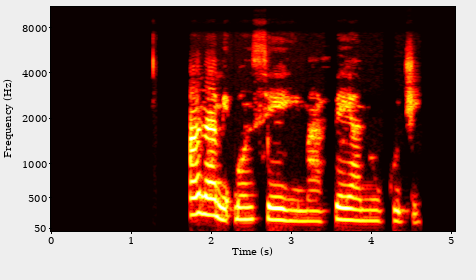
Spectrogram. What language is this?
Igbo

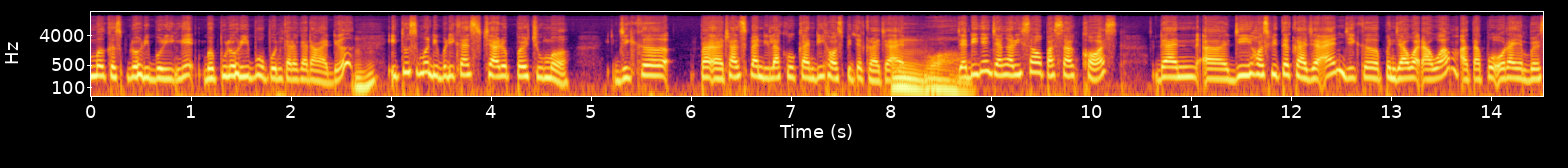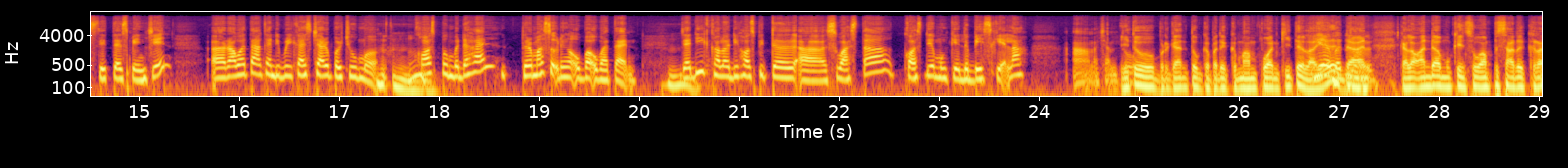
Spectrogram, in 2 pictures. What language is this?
Malay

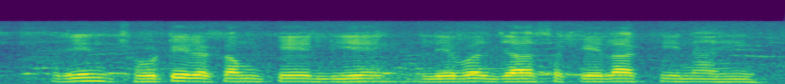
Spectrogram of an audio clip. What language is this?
Bhojpuri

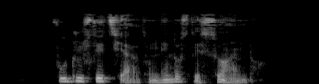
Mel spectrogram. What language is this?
Italian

